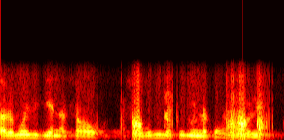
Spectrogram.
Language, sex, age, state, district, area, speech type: Manipuri, male, 60+, Manipur, Imphal East, rural, conversation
